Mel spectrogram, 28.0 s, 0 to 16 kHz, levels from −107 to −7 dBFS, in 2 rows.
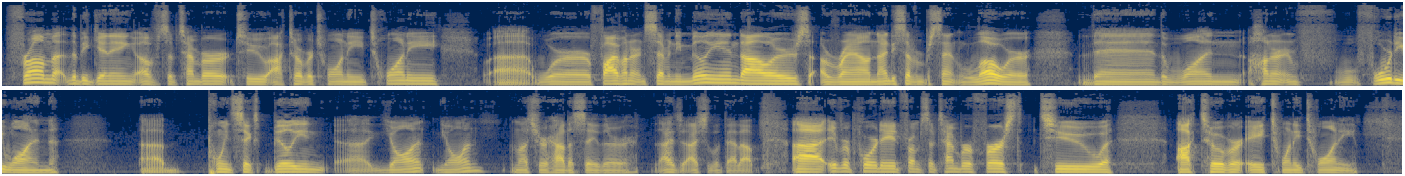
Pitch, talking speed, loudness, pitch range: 105 Hz, 95 wpm, -23 LUFS, 100-120 Hz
